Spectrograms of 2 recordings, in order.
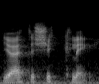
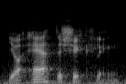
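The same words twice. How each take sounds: First: "jag äter" unstressed, emphasis on final "kyckling"; stress on kyckling. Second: "äter" emphasized over "kyckling"; stress on äter. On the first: Teacher showing the entire phrase in neutral prosody, stress on "kyckling". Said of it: "we only stress the final word". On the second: Teacher showing eating, not drinking it, emphatic stress on "äter". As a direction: punch the verb "äter" for contrast. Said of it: "emphasize that you're eating the thing". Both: Shown as a demonstration.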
